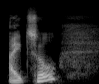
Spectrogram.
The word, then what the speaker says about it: AITSL: Before we get started, let's just break down the role of AITSL, which is pronounced AITSL.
